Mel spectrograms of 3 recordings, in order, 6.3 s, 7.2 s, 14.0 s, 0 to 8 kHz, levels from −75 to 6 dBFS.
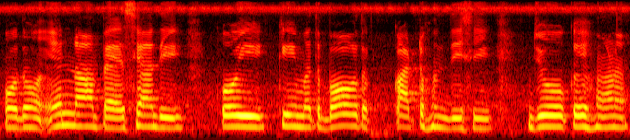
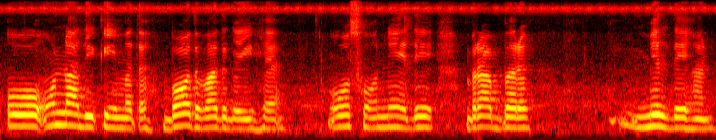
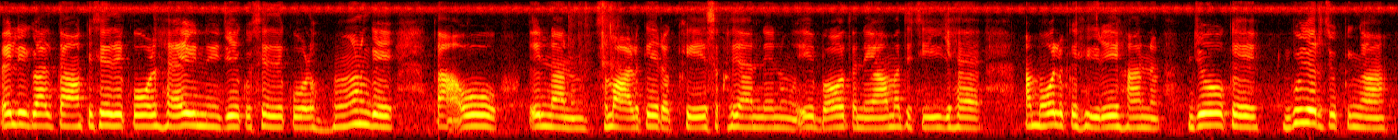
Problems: constant background noise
